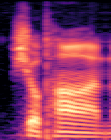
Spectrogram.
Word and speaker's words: Chopin: Chopin, I guess it's pronounced.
